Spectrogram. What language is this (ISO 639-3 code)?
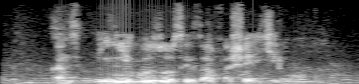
kin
